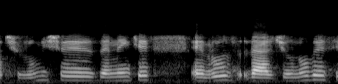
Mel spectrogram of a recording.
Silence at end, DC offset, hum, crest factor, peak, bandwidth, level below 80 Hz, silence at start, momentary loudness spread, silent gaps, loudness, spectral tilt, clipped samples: 0 s; under 0.1%; none; 20 dB; -4 dBFS; 7.2 kHz; -72 dBFS; 0 s; 7 LU; none; -22 LUFS; -4 dB/octave; under 0.1%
